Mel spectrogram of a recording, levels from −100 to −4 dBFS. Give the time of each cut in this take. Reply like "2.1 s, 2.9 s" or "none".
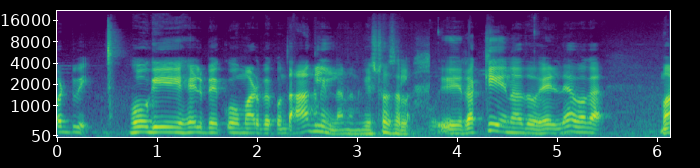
3.7 s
